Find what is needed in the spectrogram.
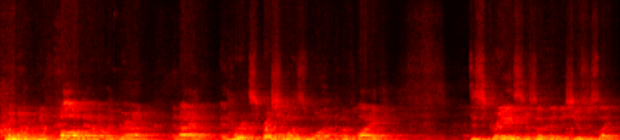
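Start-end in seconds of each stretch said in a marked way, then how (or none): none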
